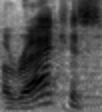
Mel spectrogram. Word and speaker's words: Arrakis: Did I pronounce the... Arrakis, yeah.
